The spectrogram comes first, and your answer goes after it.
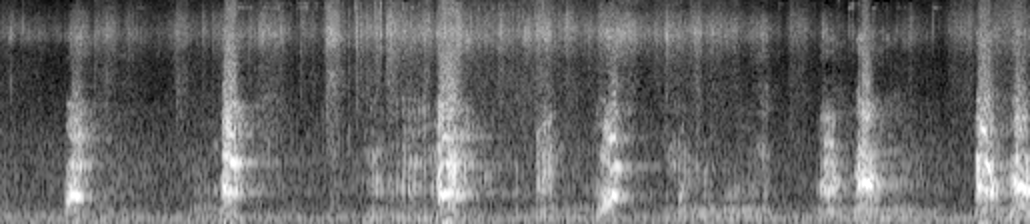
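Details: Rough-play barking in a backyard from five-month-old English Mastiff Rufus and his sister Chica, aged three; sharp single barks about every second or so, interspersed with softer yips over a constant high-pitched background hum.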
